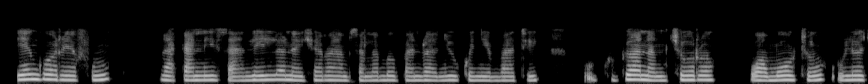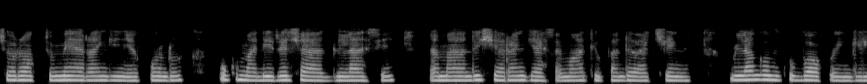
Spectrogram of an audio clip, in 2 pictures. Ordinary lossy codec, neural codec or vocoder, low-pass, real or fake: Opus, 32 kbps; codec, 16 kHz, 4.8 kbps, FACodec; 5.4 kHz; fake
